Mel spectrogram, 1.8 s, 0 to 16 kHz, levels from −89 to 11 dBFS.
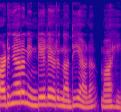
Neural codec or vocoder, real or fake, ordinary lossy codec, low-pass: none; real; none; 14.4 kHz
